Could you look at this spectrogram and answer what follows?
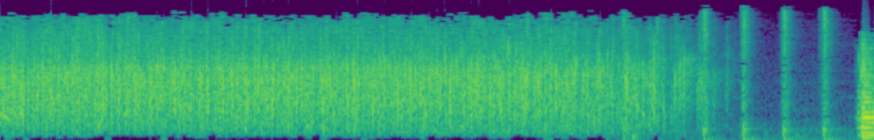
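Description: Studio audience applauding, dying away about eight seconds in. Then four sharp clicks about half a second apart: a drumstick count-in before the band starts.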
